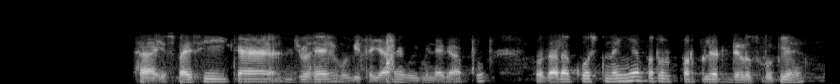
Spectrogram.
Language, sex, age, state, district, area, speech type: Urdu, male, 30-45, Delhi, North East Delhi, urban, conversation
